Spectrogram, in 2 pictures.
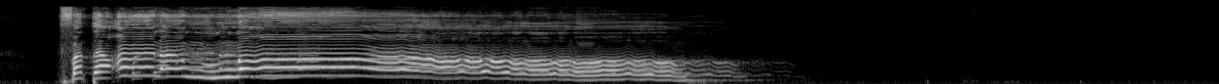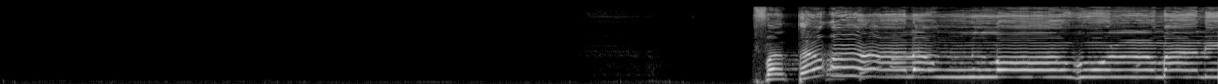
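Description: A man chants melodiously into a microphone, heard through a loudspeaker with some reverberation.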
